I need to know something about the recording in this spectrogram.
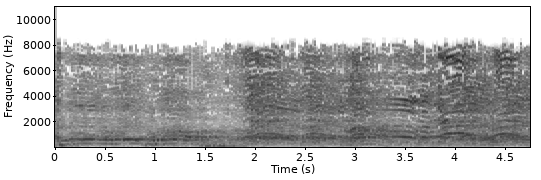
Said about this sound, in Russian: Несколько тысяч человек, несмотря на мороз и сильный ветер, вышли на площадь к Томскому дворцу спорта. Люди кричат «руки прочь от ТВ-2» и «позор томской власти».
